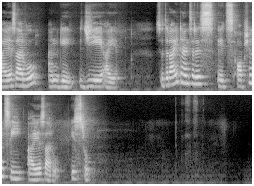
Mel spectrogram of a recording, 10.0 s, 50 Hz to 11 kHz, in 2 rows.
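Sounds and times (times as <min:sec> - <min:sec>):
low steady hum: 0:00.0 - 0:10.0
stylus scratching on tablet screen: 0:08.2 - 0:09.7.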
